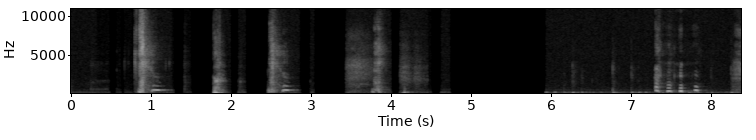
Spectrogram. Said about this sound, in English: Lastly, I'm going to sneeze.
